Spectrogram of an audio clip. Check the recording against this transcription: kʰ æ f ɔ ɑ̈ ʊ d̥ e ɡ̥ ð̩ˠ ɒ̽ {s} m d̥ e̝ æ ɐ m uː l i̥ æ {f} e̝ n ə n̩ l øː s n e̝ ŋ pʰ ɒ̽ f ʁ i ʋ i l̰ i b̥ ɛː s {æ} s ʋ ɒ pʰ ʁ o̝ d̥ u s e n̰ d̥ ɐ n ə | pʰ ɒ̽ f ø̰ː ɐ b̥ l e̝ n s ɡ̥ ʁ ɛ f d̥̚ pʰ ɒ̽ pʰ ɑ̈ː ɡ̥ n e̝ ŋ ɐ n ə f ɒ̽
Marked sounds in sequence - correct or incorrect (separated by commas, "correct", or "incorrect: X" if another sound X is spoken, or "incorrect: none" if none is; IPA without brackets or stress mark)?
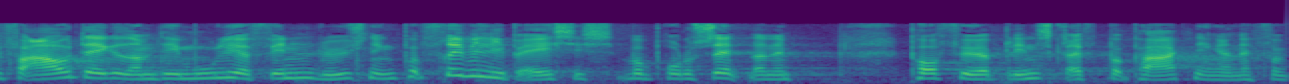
incorrect: none, correct, incorrect: i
